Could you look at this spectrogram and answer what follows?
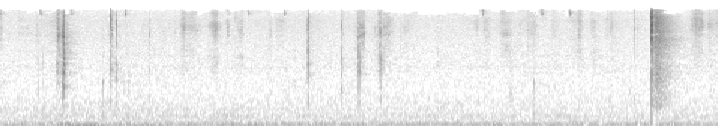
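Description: Small clicks and taps of fingers handling a KardiaMobile pocket EKG device while fitting its battery cover back on, with one sharp click about four seconds in.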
